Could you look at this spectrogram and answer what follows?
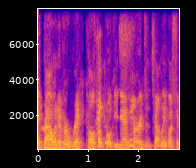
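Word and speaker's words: Pokémon: if I'm not mistaken, in the Pokeman sets. in the Pokemon. Don't say no. I listen. No, it's me. Say it right.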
